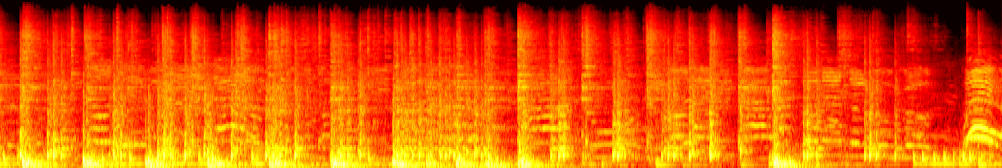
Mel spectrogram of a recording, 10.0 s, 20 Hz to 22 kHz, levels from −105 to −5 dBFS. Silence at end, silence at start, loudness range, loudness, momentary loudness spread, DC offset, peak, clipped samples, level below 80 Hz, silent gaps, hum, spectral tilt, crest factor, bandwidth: 0 s; 0 s; 4 LU; -23 LUFS; 11 LU; under 0.1%; -4 dBFS; under 0.1%; -38 dBFS; none; none; -6 dB/octave; 20 dB; 15.5 kHz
